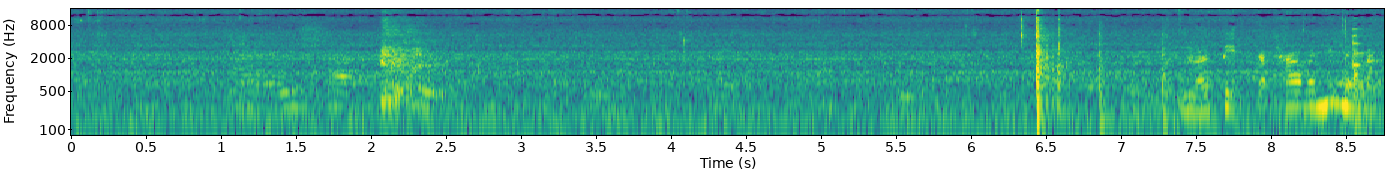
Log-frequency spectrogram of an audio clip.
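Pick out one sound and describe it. A spatula scrapes and clinks against a metal pan.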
